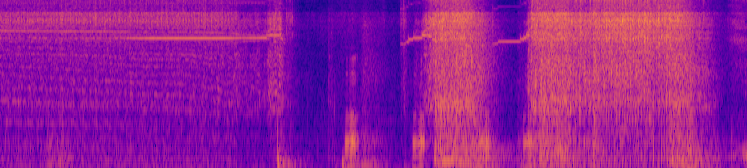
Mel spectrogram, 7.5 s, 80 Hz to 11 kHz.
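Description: Power screwdriver driving screws into a metal rail fixed to a wall for a Stil M48 partition lining, heard as a steady high whine followed by several loud bursts of driving, close by.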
